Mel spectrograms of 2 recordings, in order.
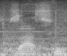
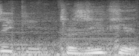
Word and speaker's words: tzatziki: that I can't pronounce, Zatsuki sauce, I guess. Tzatziki, there you go.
